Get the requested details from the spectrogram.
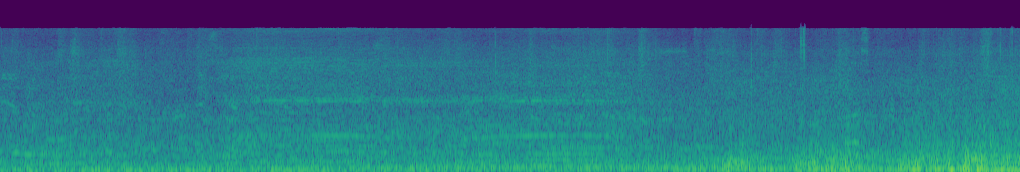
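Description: Plastic packaging crinkles as a hand picks up a packet.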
